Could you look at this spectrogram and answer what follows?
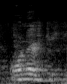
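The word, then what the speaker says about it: honest: फिर देखो एक इसको देखेंगे, क्या है ये, ऑनेस्ट, क्या है, ऑनेस्ट, उच्चारण क्या है, एच, एच वॉवेल है कंसोनेंट, कंसोनेंट है, कंसोनेंट है, तो क्या लगना चाहिए, ये।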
